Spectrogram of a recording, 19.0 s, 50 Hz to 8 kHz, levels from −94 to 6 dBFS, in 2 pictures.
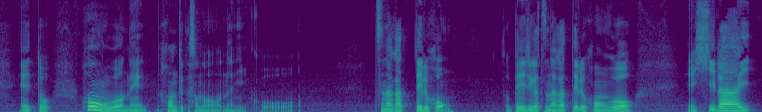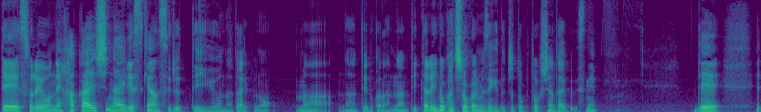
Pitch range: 95-125 Hz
